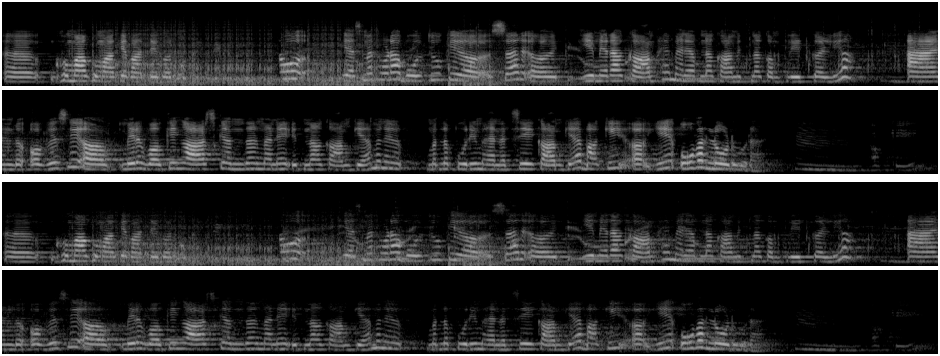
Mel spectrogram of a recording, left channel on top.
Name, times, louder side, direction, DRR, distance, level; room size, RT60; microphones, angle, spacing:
voice 1, 0.0-1.9 2.8-3.1 3.4-8.5 9.0-17.0, left 4 dB, 75° left, 12 dB, 1.3 m, -30 dB
Crowd / Fireworks, 0.6-6.0 6.3-6.9 7.2-10.8, left 2 dB, 45° left, 3.0 m, -42 dB
voice 2, 1.9-3.0 8.8-9.1 17.3-18.6, left 2 dB, 15° left, -5 dB, 6.0 m, -55 dB
sound 1, 2.8-7.6, right 2 dB, 35° right, 1.0 m, -45 dB
29.5 x 25.5 x 8.0 m, 0.97 s
head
